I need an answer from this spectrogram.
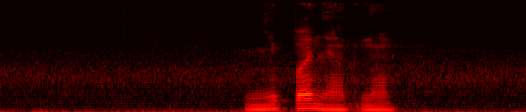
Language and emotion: Russian, neutral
